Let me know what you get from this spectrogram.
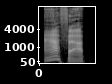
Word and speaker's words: AFAP: AFAHP, pronounced AFAP, is a popular acronym.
